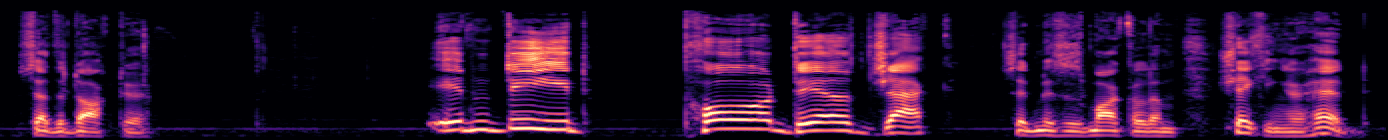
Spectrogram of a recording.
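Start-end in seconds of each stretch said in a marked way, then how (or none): 2.1-4.8 put-on high, slow, fluttery old lady voice; fussy old lady. A narrator's reading. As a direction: play a gushing elderly mother. Old soldier mother voiced.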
